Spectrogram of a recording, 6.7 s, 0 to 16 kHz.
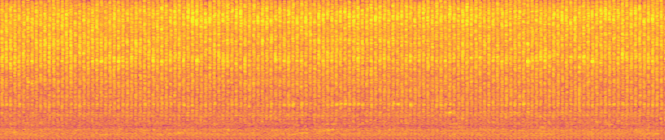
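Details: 2008 WeedEater 22" mower, Briggs & Stratton 500 series 158cc (10T50), flooded under six feet of water, after maintenance: single-cylinder putters at steady even beat, no misses or surging, still smoking from oil in muffler; running normally.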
